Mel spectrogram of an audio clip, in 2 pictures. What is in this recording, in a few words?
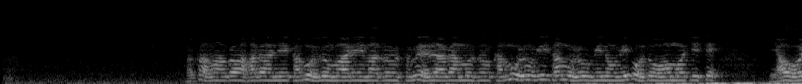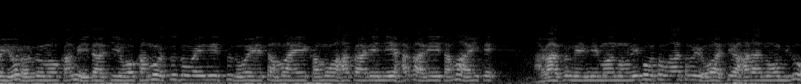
norito; kaichi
